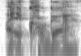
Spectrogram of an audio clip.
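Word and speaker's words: Iacocca: Und diese, diesen Trend, das hat ja äh, dann äh, ähm, der Ford Manager Ayakogga, wie spricht man den aus? Ayakogga? – Lee Ayakogga. Ja, Lee Ayakogga.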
